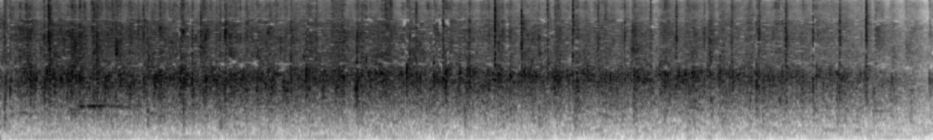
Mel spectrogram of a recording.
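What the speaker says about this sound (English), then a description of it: "Let's get one more round of applause for all three speakers." Audience applause fills a community forum hall for three speakers, steady, dense clapping sustained throughout and tapering slightly toward the end.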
